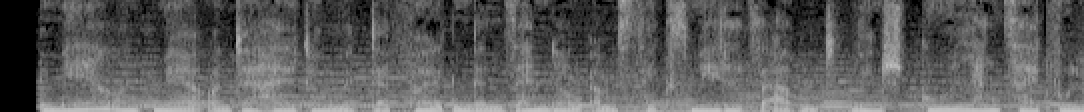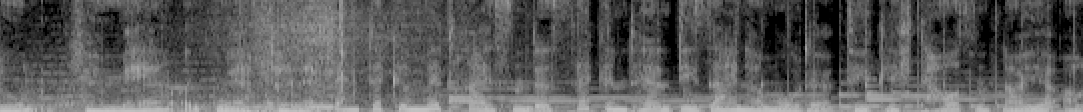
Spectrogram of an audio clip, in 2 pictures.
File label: F, DE DE, comm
